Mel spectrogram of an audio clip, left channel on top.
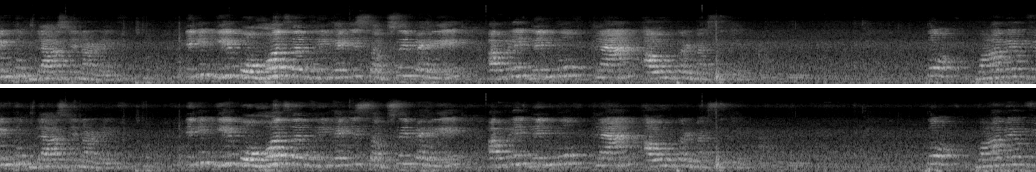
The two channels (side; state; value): both; normal; correlation 0.78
